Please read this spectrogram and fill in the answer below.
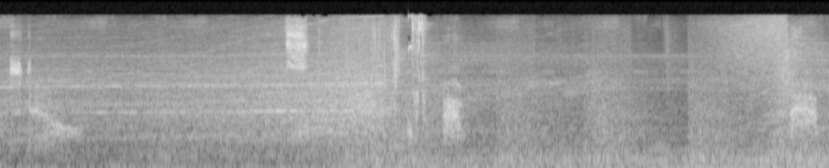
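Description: Suspense TV soundtrack: a steady low droning score with a swelling whoosh in the middle and a few short, sharp hits, building again near the end.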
